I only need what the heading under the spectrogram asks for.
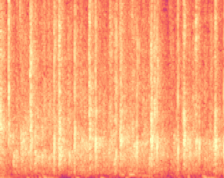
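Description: An audience applauds the set and costume designer of a play, many hands clapping in a dense, continuous, steady patter that fills the space at moderate loudness, with no voices standing out.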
